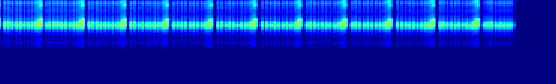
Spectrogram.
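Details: A cicada from Japan repeats a short buzzy phrase, each one ending in a brief rising flick, about twelve phrases at roughly half-second intervals, then stops abruptly into silence.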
